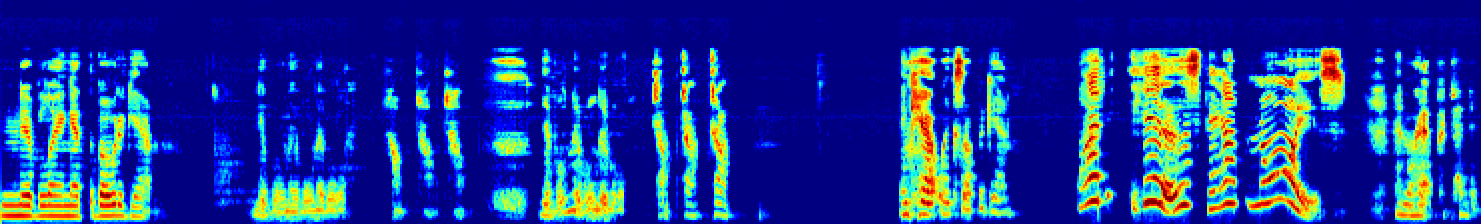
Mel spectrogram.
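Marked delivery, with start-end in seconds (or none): 2.5-7.3 very soft, half-whispered nibbling noises; secretive nibbling. Acted. Rat gnaws while cat sleeps, hushed and secretive. 10.7-13.4 high, very drawn-out demand; irritated woken cat. Acted. Cat woken by gnawing, exasperated.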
